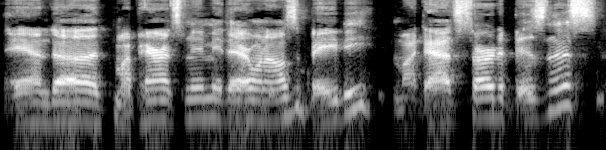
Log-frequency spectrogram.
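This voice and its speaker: A Florida man in his forties, a cannabis grower appearing as a podcast guest, tells his story in a laid-back manner, swearing and laughing in casual chat. His voice is on the high side, gravelly, pushed and bright, at a moderate pace, on a low-quality recording.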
